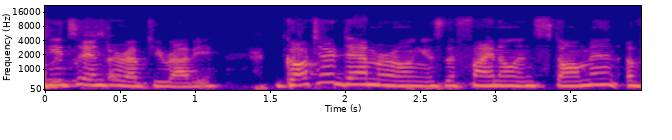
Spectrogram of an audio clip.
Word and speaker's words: Götterdämmerung: it's important that you say it like Götterdämmerung, Niles, like God damn it, but it's Götterdämmerung.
